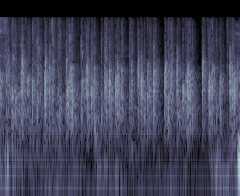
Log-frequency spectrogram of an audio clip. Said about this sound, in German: Es hat jetzt sogar noch Lacher eingespielt. Ja, Lacher und und Applaus. Sehr leise Lacher, aber. Ja, ja. Friends-Lacher halt.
